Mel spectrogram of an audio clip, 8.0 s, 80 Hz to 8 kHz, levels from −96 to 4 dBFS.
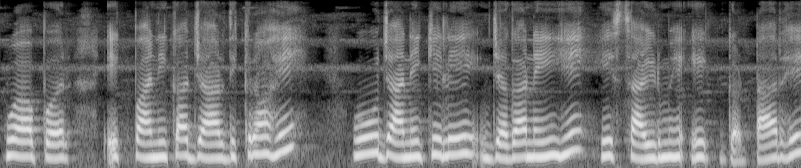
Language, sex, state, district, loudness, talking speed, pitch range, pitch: Hindi, female, Uttar Pradesh, Jyotiba Phule Nagar, -12 LUFS, 165 wpm, 210-245 Hz, 220 Hz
